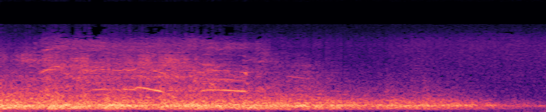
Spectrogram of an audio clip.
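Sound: artillery shell explosion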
